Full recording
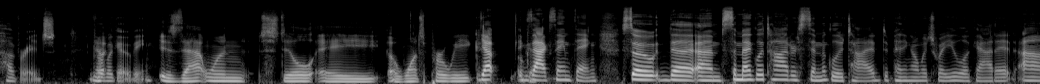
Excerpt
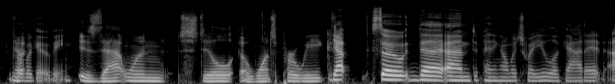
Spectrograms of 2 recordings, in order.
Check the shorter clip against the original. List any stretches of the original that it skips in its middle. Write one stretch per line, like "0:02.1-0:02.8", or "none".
0:03.1-0:03.8
0:05.2-0:06.2
0:07.2-0:08.8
